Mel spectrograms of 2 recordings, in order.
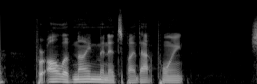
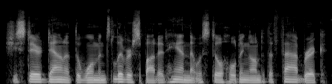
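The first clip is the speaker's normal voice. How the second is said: plain reading voice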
